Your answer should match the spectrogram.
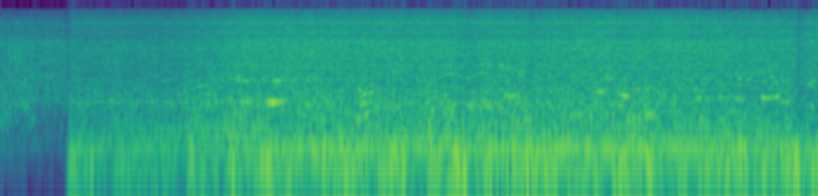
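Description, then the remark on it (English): A motorboat heading to Moín, Costa Rica, zooms down canals, its engine droning loudly and steadily with a constant low hum and a rushing wash of wind and water beneath it. “I'm on the boat now to Moín. It's very loud and it is amazingly beautiful.”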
